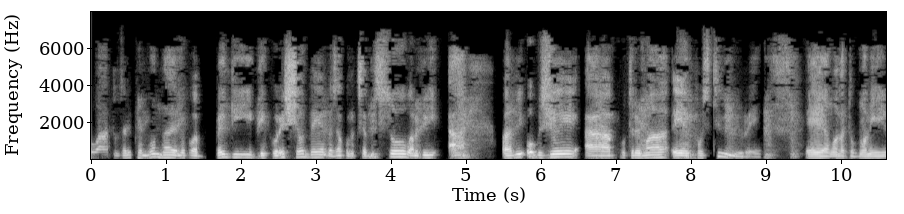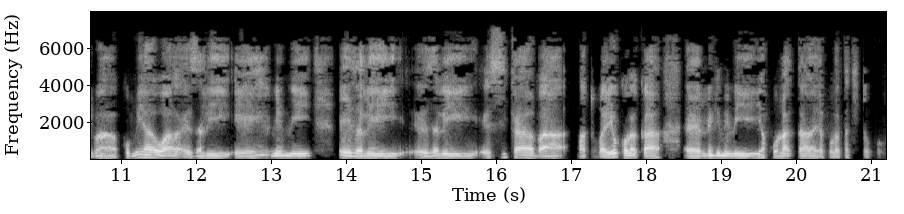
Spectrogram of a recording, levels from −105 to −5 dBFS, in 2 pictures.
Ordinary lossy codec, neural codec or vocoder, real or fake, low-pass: MP3, 32 kbps; codec, 44.1 kHz, 2.6 kbps, DAC; fake; 7.2 kHz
